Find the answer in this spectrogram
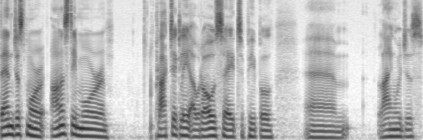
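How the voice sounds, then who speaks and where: Dry and close with no echo, a man speaks in an Irish accent. His voice is fairly low, broken by long, frequent pauses. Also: fairly even intonation, very clean recording, silent background. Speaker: international lawyer. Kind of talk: interview. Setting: studio. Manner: fast.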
